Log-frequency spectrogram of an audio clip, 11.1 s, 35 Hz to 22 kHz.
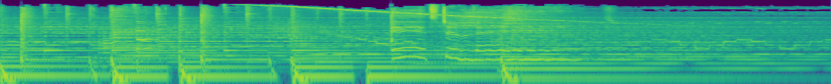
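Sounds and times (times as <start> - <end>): sustained instrumental chord: 1.2 - 5.8.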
